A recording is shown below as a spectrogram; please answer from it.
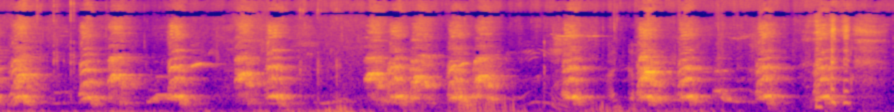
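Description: Young Rottweilers bark repeatedly in quick, rhythmic bursts mixed with yips and whimpers, close by and loud, while a person talks among them.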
